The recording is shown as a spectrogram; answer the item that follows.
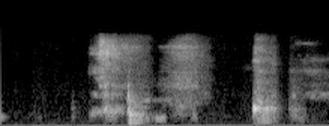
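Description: A person's faint, breathy noises heard through a video-call microphone: three short puffs of air within about a second and a half.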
